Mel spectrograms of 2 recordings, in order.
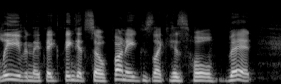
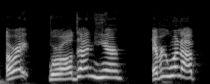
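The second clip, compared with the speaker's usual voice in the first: higher-pitched, brisk round-up of strangers; mock bossy announcement; 8 semitones higher than usual. Diner clears strangers from the booth, mock commanding. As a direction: order the whole booth up, playfully imitated.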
